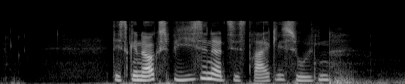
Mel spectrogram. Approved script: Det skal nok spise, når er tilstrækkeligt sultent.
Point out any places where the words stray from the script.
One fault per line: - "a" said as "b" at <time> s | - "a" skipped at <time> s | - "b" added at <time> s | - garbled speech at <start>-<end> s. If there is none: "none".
none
